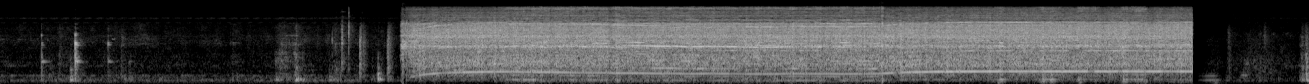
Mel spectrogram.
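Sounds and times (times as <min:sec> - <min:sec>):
electric power tool motor whine: 0:04.0 - 0:12.0.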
